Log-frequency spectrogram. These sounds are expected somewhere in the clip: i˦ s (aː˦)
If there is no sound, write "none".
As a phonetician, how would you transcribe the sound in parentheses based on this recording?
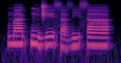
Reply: aː˦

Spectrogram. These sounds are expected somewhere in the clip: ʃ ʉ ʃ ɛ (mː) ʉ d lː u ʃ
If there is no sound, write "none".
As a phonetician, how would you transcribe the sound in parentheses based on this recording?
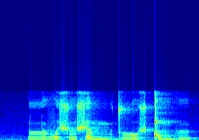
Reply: mː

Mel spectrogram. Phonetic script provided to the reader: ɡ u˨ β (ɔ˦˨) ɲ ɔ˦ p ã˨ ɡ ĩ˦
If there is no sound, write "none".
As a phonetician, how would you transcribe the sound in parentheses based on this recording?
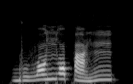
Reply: ɔ˦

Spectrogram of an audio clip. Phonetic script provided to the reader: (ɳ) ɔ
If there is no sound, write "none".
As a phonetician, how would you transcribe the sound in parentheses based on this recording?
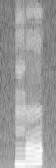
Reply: ŋ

